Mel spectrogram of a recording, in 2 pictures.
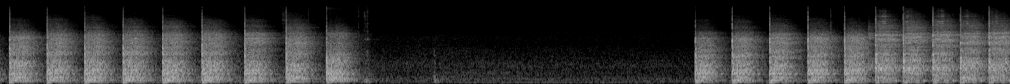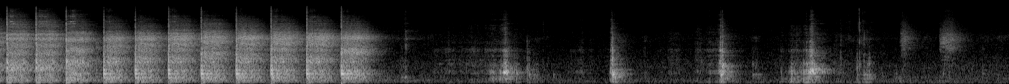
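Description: Chisel being struck in quick, regular blows, about four to five a second, chopping out the blade opening in a wooden Japanese plane body. There are two runs of blows with a pause of about three seconds between them, then a few scattered lighter taps near the end.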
